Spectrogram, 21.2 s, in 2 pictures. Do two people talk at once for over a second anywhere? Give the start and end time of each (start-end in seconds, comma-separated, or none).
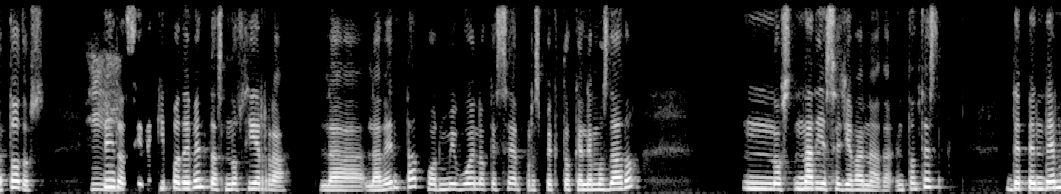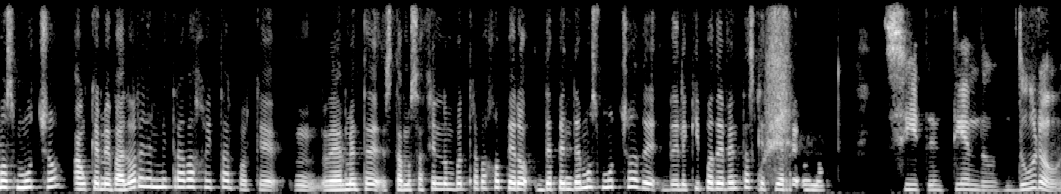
none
